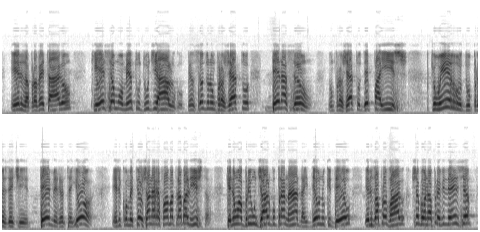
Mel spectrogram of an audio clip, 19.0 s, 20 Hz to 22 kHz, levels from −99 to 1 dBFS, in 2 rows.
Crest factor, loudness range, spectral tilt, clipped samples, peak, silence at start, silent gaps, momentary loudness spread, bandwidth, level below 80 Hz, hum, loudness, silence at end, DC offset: 18 dB; 2 LU; -7 dB/octave; under 0.1%; -2 dBFS; 0.2 s; none; 10 LU; 5 kHz; -56 dBFS; none; -19 LUFS; 0.15 s; under 0.1%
